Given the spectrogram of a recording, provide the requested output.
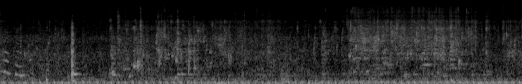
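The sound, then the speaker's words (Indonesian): Filtered water from the Mandar River in Mandar pours and trickles steadily into a container, a continuous splashing flow with a low hum in the background and a brief clink near the start. “Nah ini air yang sudah disaring menurut kepercayaan warga di Mandar di Sungai Mandar ini air dari Sungai Mandar ini bisa langsung diminum.”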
